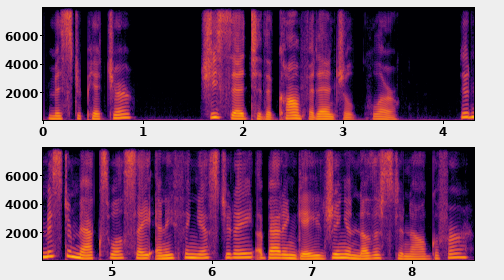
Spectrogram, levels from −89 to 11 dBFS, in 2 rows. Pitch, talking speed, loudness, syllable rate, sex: 210 Hz, 125 wpm, -17 LUFS, 4.8 syllables/s, female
